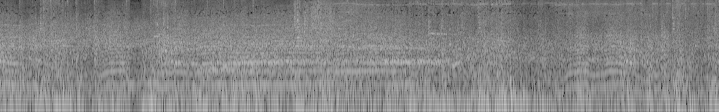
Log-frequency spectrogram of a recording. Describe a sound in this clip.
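Metal crashes and crunches in hard impacts.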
